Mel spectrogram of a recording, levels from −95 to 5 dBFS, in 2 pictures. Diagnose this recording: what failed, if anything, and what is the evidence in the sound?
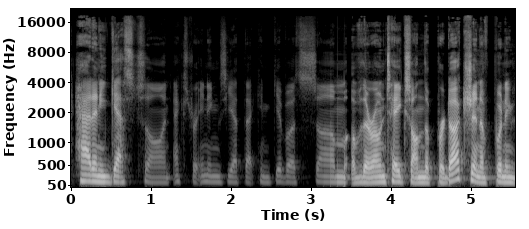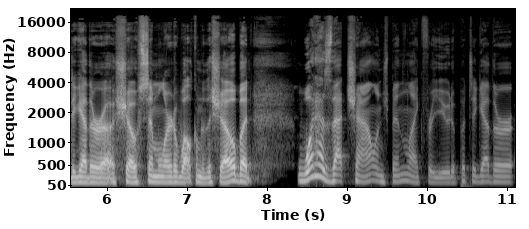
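Zipper noise from gain stepping in call processing: after "had any", 0.43–1.02 s, 4 dB steps drop the level about 25 dB, then 3.16–3.50 s before "of their own takes" 6 dB steps restore it, roughly ten unsmoothed steps per second, each clicking.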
